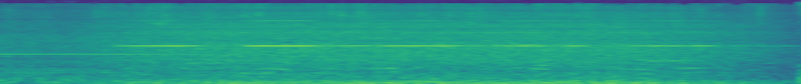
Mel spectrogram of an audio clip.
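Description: Heavy construction crane working, its engine giving a steady low rumble that grows louder about half a second in. A thin, steady high tone sounds over it from about half a second in until shortly before the end.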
